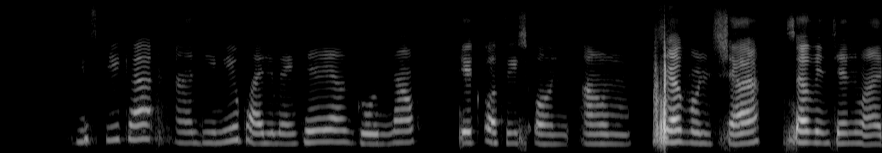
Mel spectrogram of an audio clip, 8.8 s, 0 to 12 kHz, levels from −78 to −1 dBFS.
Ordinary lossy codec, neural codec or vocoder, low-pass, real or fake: none; codec, 32 kHz, 1.9 kbps, SNAC; 10.8 kHz; fake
